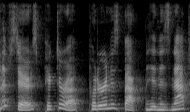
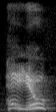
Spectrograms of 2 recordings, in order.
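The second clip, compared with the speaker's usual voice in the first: put-on loud, higher bark at the baby; yelled; 7 semitones higher, 8 dB louder, much slower than usual. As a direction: yell to shut the baby up. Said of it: "He picked up the baby and yelled".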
